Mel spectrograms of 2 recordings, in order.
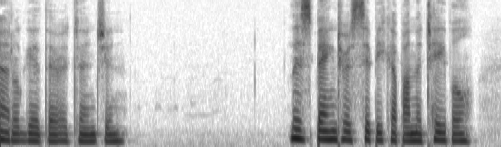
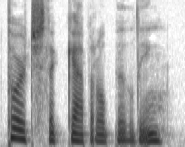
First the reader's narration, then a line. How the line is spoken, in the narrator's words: Dante said calmly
